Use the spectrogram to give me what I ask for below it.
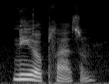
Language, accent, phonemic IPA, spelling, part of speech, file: English, US, /ˈniːoʊˌplæzəm/, neoplasm, noun, En-us-neoplasm.ogg
- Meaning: An abnormal new growth of disorganized tissue in animals or plants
